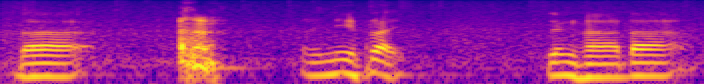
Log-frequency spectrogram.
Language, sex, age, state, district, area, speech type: Bodo, male, 60+, Assam, Kokrajhar, urban, spontaneous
